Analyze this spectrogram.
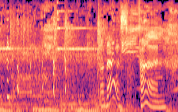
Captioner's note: woman giggling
